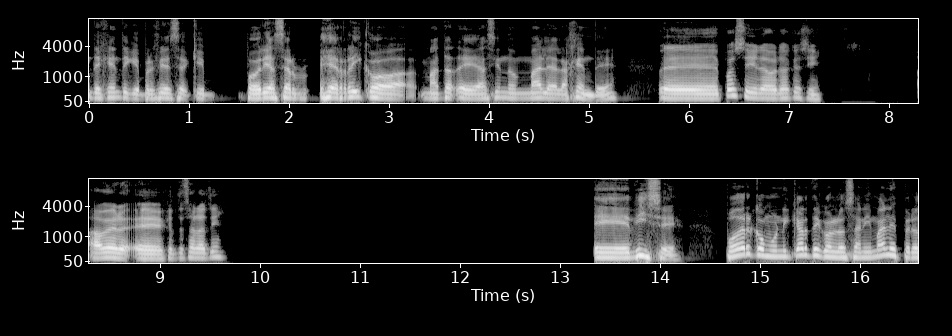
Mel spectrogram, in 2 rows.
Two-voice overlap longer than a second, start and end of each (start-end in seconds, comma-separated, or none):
none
